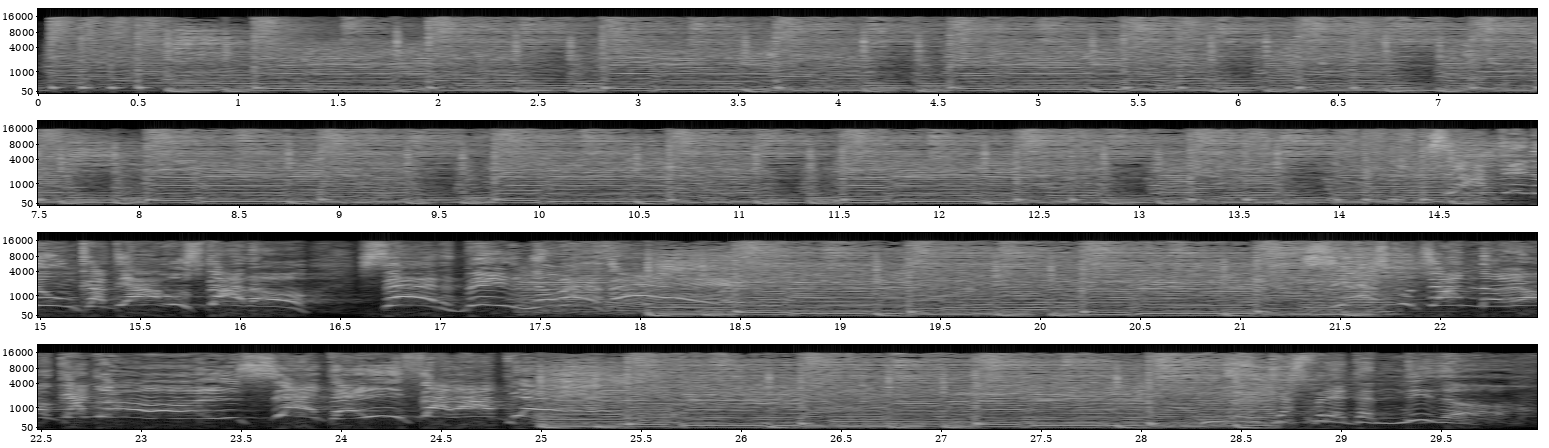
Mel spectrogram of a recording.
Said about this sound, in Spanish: Escuchamos a contracorriente de la última bala.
